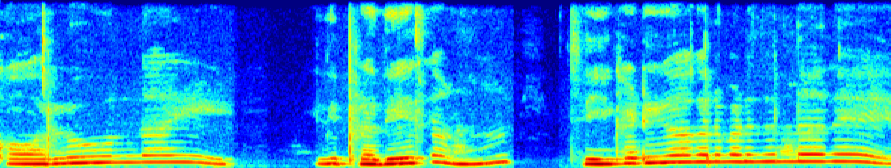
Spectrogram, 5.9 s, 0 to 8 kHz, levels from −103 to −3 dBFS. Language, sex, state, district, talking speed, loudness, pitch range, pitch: Telugu, female, Andhra Pradesh, Visakhapatnam, 60 wpm, -16 LUFS, 230-315 Hz, 280 Hz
